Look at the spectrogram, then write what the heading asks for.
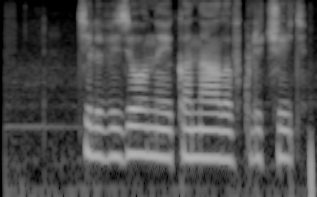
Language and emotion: Russian, neutral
